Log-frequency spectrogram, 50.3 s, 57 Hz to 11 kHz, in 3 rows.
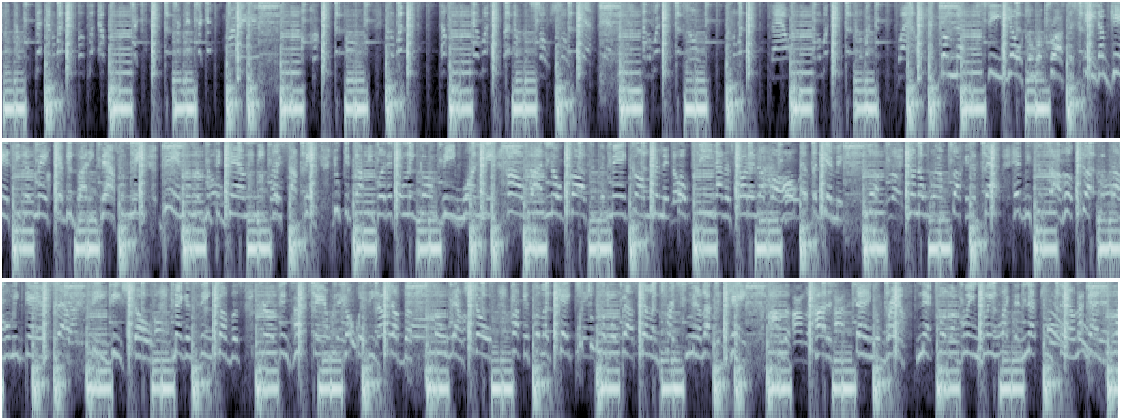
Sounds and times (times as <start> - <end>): Music: 0.0 - 50.2.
